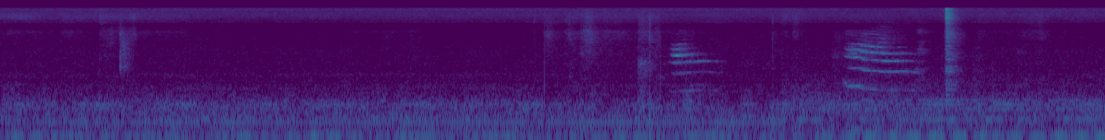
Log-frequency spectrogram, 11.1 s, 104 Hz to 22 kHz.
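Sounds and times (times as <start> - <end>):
kitten meowing: 8.4 - 9.2.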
